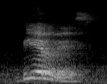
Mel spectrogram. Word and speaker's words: viernes: That's how you say it in Spanish, viernes.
